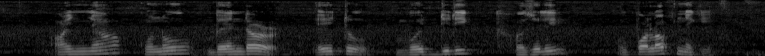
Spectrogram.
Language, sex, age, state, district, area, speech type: Assamese, male, 30-45, Assam, Lakhimpur, rural, read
